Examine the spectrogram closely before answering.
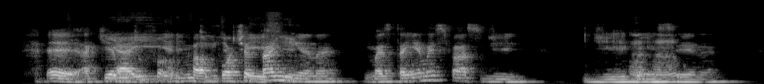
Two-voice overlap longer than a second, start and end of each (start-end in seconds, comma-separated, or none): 1.0-3.1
